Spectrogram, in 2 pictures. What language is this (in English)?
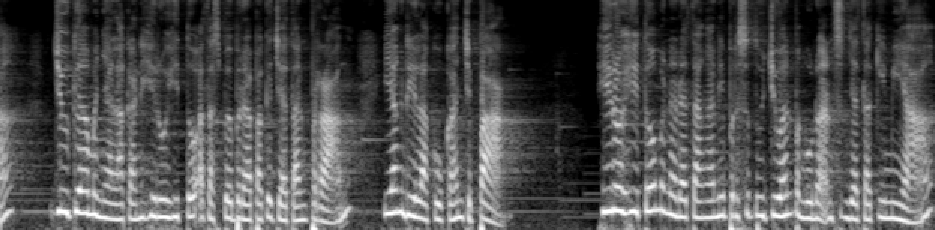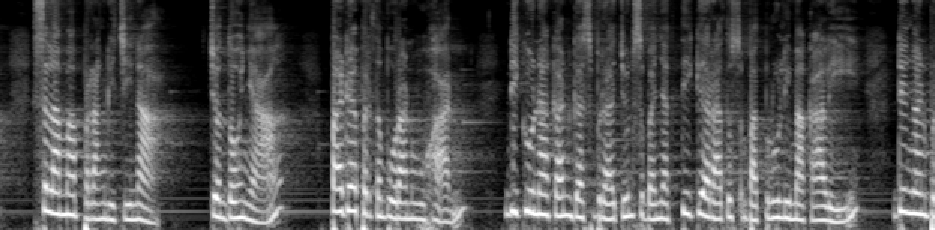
Indonesian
